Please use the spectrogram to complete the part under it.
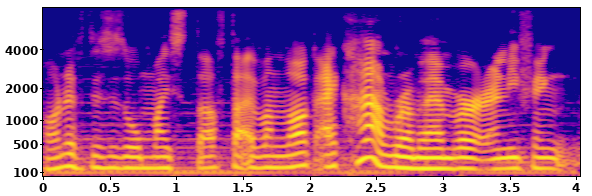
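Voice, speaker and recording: A man's voice: on the high side, fairly even intonation, brisk, a bit bright, soft background music. A man hosting a gaming video with casual commentary, hesitant and thinking aloud as he plays.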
